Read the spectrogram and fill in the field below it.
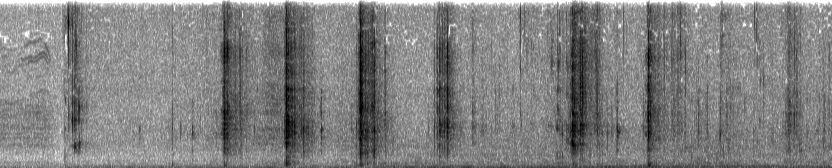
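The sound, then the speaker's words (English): Crunchy chewing of big passion fruit seeds, a series of sharp, crisp crackles at an uneven chewing pace over a low steady background hum, with no talking. “the seeds will be real crunchy”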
